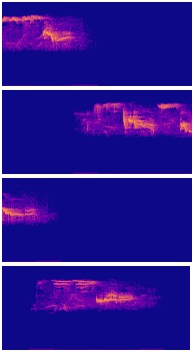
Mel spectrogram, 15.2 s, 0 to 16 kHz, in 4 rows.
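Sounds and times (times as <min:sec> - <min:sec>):
European robin singing: 0:00.0 - 0:01.5, 0:05.4 - 0:08.3, 0:12.0 - 0:14.3.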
